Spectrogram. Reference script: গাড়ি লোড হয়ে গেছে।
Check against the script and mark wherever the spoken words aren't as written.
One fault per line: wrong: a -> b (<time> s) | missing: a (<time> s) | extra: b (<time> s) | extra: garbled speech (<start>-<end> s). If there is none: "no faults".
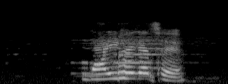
missing: লোড (1.1 s)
